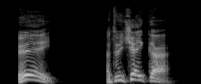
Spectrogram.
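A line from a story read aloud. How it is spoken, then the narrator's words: Young man shouting again. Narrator (Russian): закричал снова паренек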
